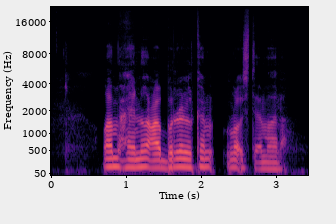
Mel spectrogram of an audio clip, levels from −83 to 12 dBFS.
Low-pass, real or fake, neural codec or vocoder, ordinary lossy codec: none; fake; codec, 44.1 kHz, 7.8 kbps, Pupu-Codec; none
